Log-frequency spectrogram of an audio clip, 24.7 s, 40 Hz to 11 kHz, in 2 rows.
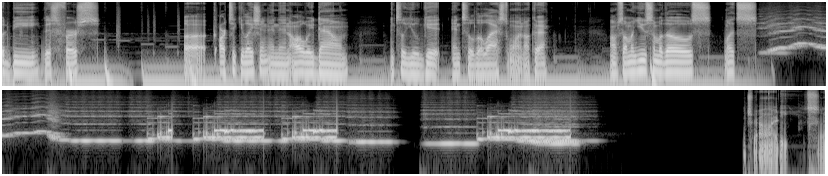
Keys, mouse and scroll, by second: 1.3 double click, 8.5 double click, 10.9-13.0 scroll up 1, 14.5 space, 14.9 space, 20.8 space, 23.2 ctrl+click, 23.6 alt+c, 24.1 ctrl+click.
